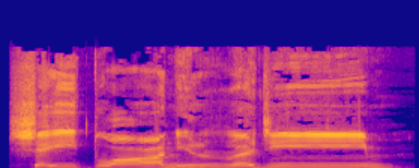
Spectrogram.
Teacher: توا کی جگہ پہ تا کی آواز نہیں آنی چاہیے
